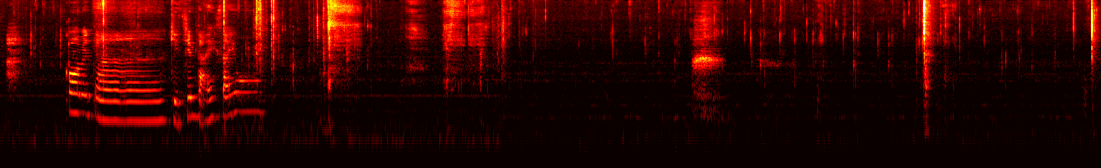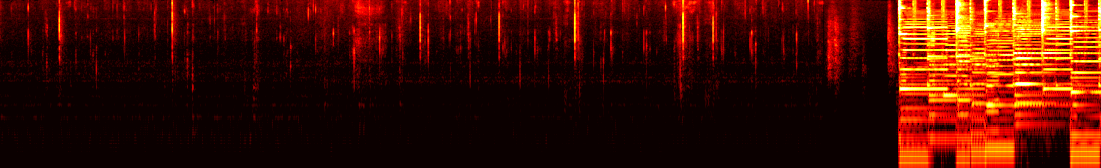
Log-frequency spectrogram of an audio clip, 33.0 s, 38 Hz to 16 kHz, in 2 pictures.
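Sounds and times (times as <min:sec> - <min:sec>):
dog licking wet clicks: 0:07.1 - 0:28.9.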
